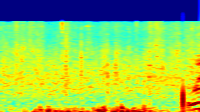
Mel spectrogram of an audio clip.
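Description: Rain pattering on a tarp overhead, with low wind rumble on the microphone and the crinkle of a folded aluminium foil windscreen being handled. A short sharp click comes near the end.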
